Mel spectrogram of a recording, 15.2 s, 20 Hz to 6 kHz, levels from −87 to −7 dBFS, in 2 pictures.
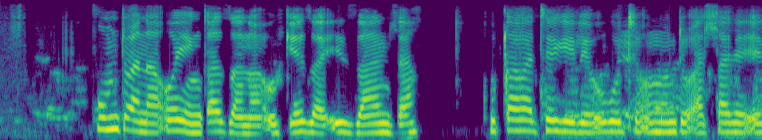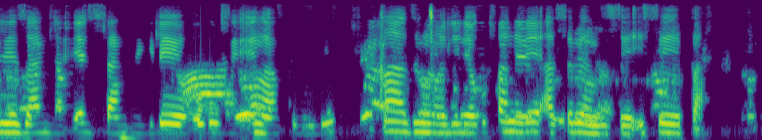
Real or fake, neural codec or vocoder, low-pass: real; none; 5.4 kHz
